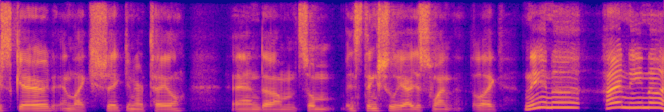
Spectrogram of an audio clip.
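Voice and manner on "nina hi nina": very high, loud sing-out to a dog; high-pitched dog-greeting voice. Retold or imitated. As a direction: coo the name up in a squeaky-high register. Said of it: "in this really high-pitched voice".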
